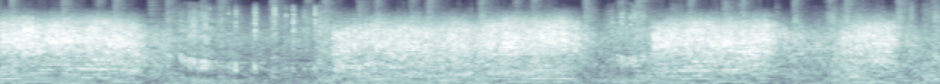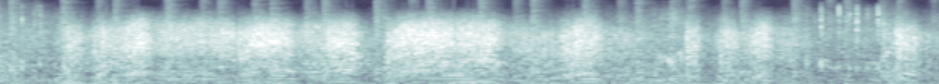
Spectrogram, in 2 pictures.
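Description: An El Diablo monster truck engine roars loud and close in a BeamNG.drive game, revving in repeated surging waves with bangs and crunches from freestyle driving.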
